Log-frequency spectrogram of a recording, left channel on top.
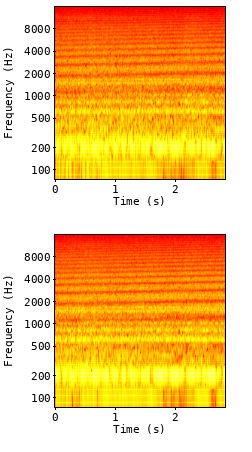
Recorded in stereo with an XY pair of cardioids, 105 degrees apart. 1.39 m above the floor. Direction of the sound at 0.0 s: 10° right.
